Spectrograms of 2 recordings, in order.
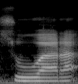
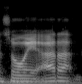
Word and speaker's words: Soeara: Namanya Suara Asia, dibacanya suara bukan soeara ya, Suara Asia. Tulisan zaman dulu O sama E dibacanya U.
